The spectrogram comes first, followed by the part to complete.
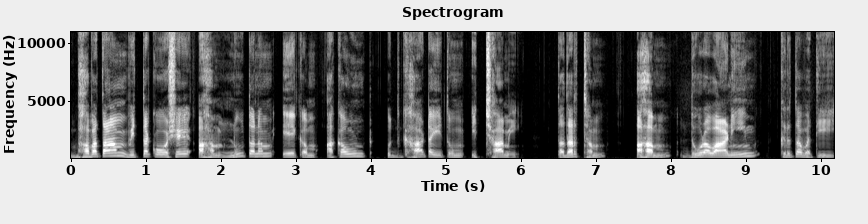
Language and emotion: Sanskrit, neutral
